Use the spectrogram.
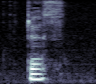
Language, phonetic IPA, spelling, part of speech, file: Polish, [d͡ʒɛs], jazz, noun, LL-Q809 (pol)-jazz.wav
